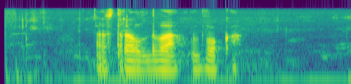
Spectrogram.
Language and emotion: Russian, neutral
